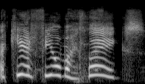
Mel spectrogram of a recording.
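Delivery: small, squeaky, very high tiny voice. Answering the question of what kind of stuck, in a small voice. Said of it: "It is a small voice".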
